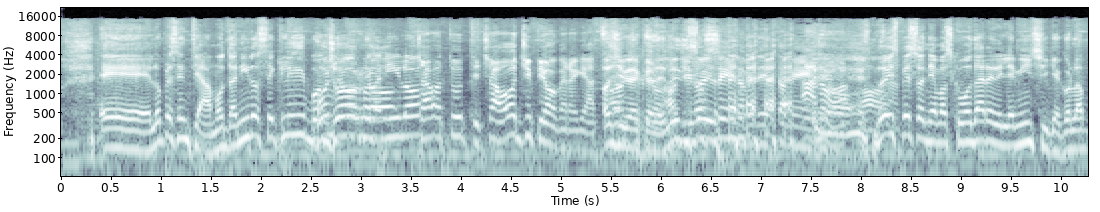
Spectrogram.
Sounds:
speech
radio
music

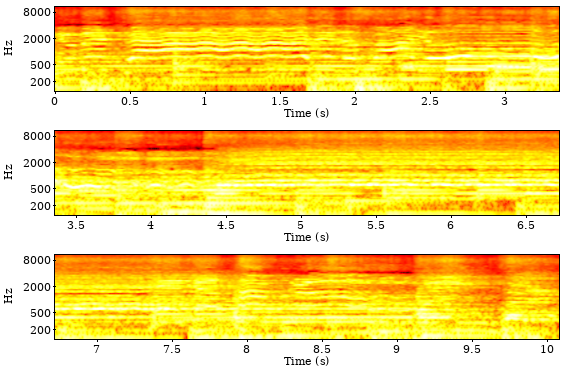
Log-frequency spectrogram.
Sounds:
music
choir

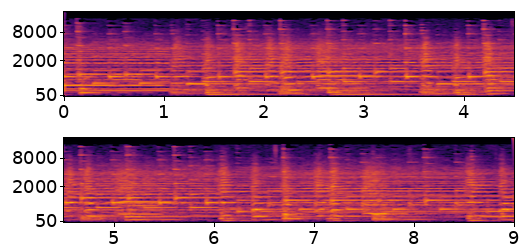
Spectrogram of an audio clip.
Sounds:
piano

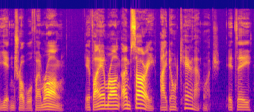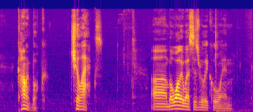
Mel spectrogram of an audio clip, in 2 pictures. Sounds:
speech
narration

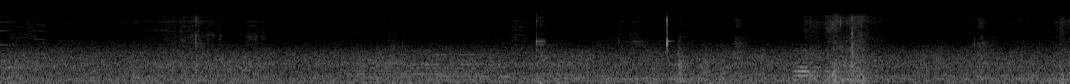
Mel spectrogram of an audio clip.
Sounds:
rodents

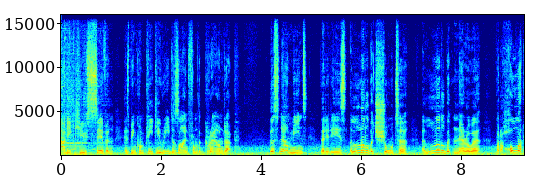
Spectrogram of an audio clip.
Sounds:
music
speech

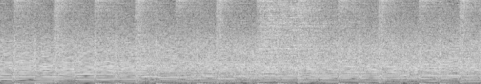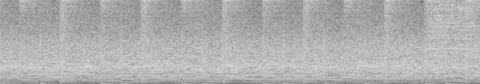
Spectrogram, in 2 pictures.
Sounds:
music

